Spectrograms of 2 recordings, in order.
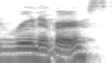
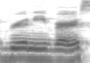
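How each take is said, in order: First: The word begins like the word rune. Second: The word begins like the name Rooney. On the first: "instead of Runiverse" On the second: "how I say Rooneyverse"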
